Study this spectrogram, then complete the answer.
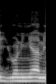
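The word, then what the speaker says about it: union: यहां पे क्या है यूनियन आपको ओनियन नहीं पढ़ना क्या पढ़ना है यूनियन यहां पे क्या है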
